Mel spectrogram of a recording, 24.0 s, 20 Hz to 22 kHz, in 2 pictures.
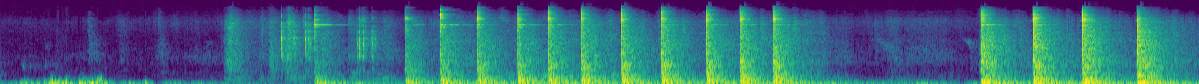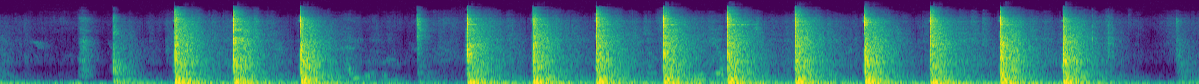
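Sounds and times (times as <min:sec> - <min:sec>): hammer driving nails: 0:02.8 - 0:08.2, 0:09.8 - 0:11.9, 0:16.6 - 0:23.3.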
